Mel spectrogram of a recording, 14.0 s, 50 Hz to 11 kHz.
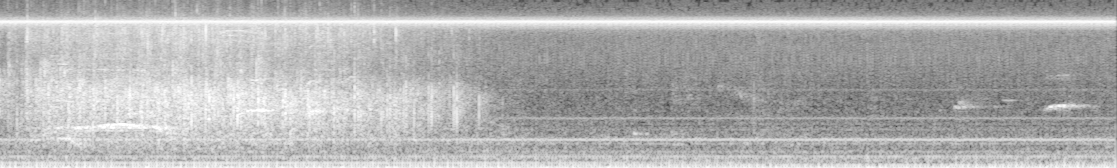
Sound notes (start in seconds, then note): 0.0 applause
